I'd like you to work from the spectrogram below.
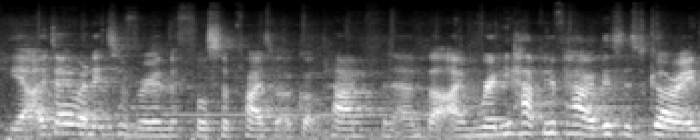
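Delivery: usual speaking voice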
